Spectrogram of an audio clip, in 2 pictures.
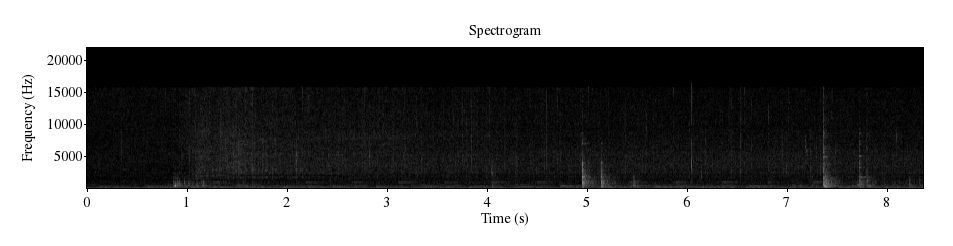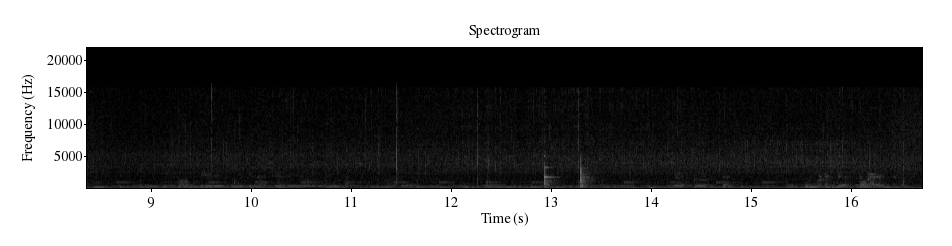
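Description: Coconut oil sizzling in a nonstick kadai as sliced onions, chopped shallots and green chillies go in on top of fried crushed ginger and garlic; the sizzle grows louder once the onions are in. A few sharp knocks against the pan come about a second in, twice near five and seven seconds, and twice again near thirteen seconds.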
